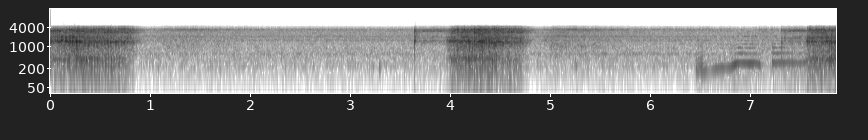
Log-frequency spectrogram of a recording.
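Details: Snoring, a compilation of repeated snoring episodes.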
